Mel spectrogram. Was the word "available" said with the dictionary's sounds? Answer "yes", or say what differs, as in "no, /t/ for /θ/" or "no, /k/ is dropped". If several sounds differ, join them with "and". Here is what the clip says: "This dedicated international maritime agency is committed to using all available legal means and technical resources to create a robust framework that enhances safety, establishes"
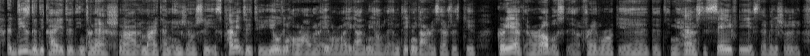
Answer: no, /w/ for /v/ and /b/ is dropped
